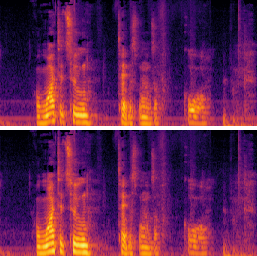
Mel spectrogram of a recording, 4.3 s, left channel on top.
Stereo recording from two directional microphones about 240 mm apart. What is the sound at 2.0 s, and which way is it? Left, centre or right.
Speech, centre.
